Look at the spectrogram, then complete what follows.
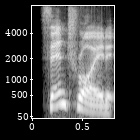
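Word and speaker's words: centroid: Centrid is how you pronounce it.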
